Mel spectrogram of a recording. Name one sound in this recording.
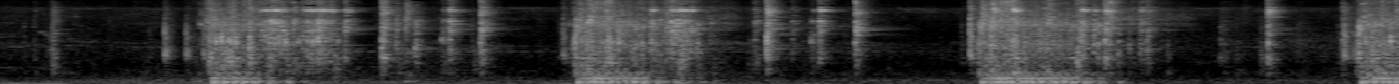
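A small engine's pull cord is yanked hard several times.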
